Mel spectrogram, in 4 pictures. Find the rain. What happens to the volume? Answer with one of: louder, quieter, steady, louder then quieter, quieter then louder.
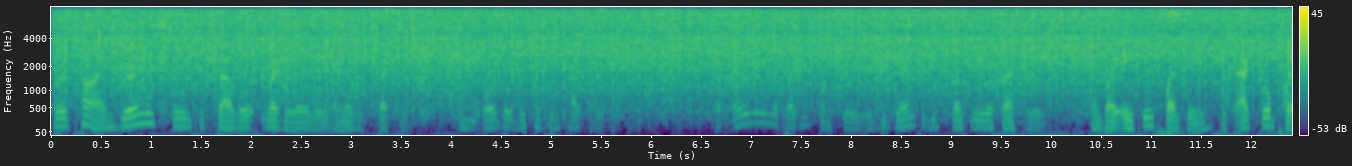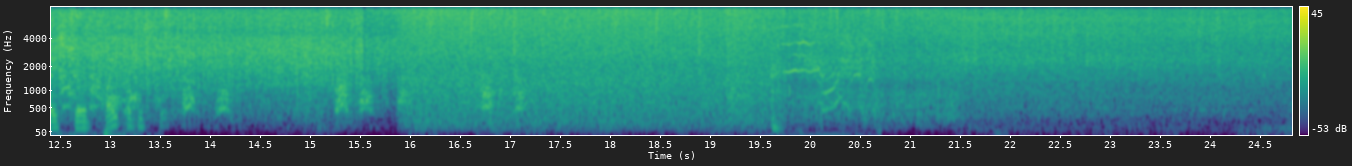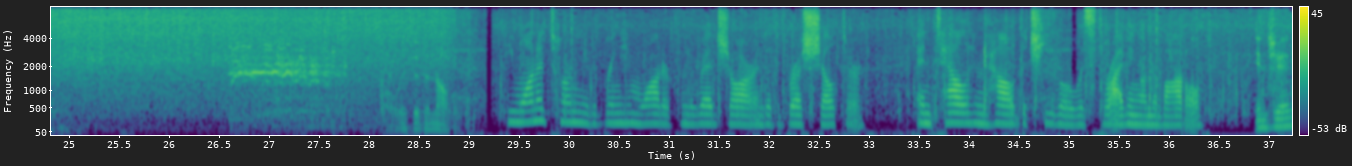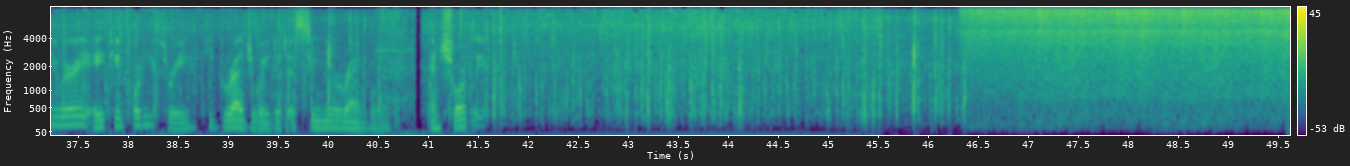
quieter then louder.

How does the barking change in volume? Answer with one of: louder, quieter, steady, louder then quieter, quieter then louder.
quieter then louder.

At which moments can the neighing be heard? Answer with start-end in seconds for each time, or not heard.
19.1-20.8, 26.6-28.2.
